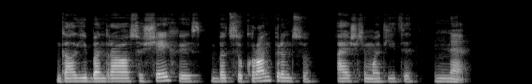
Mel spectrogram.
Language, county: Lithuanian, Klaipėda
